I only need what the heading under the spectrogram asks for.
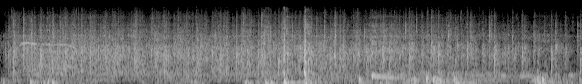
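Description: An audience applauds steadily for several seconds, a dense wash of many hands clapping, with a few voices and cheers rising through it and a couple of louder claps standing out.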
